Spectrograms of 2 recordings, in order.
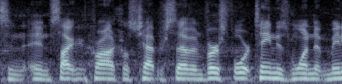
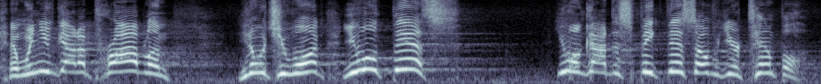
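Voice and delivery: much higher and louder, fervent preaching; preaching at full force; 10 semitones higher, 6 dB louder than usual. Acted. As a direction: lift the congregation with rising fervor.

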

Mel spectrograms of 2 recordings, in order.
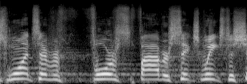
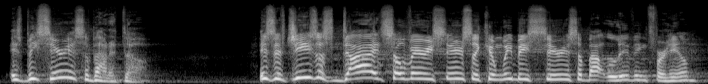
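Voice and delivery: usual speaking voice

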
